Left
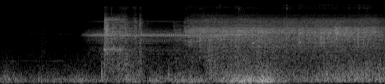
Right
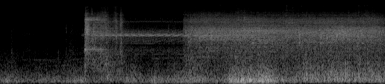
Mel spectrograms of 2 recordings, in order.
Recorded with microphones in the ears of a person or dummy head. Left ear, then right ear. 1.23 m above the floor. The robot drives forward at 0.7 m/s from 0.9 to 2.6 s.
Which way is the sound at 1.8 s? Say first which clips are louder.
Left 2 dB; 10° left (ahead or behind).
